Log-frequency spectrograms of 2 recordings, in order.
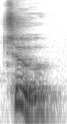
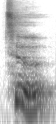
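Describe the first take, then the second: First: The word is said in its full strong form. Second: The same.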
